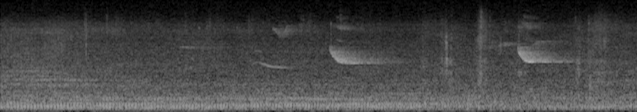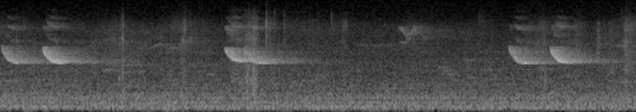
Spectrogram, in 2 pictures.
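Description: A bird repeating a short, sharp call that slides downward in pitch, singly or in quick pairs, every couple of seconds over steady low background noise.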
